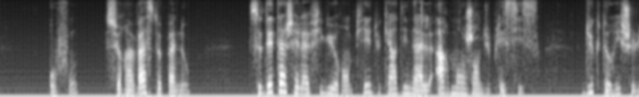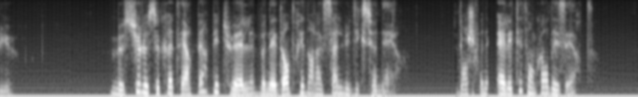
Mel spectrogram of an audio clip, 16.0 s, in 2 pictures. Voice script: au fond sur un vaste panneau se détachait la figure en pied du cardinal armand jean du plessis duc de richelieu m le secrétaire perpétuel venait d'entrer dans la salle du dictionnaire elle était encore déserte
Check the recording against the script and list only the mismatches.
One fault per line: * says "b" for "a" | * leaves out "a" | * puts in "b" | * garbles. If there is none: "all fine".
* garbles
